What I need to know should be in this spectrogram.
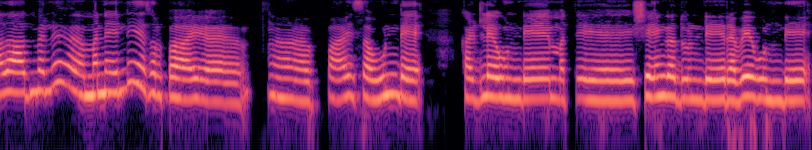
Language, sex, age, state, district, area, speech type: Kannada, female, 18-30, Karnataka, Vijayanagara, rural, spontaneous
